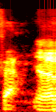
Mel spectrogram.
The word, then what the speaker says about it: valet: And so if folks look at that and think that's not the pronunciation, it is the pronunciation, valet.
